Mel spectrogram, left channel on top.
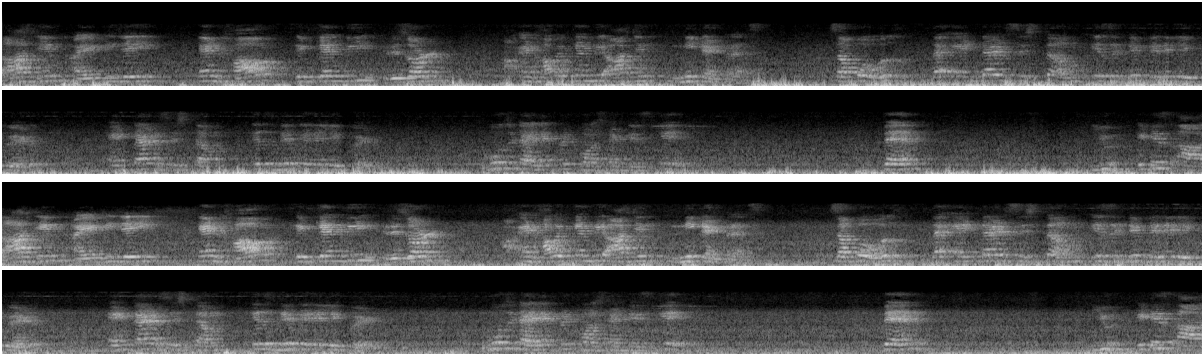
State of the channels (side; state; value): both; normal; correlation 0.15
